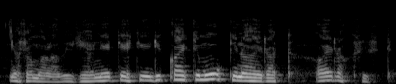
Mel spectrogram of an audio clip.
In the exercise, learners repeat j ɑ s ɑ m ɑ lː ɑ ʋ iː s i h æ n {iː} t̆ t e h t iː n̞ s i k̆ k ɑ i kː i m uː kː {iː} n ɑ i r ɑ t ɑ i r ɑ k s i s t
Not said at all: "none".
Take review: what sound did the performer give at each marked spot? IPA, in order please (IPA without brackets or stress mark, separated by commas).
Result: eː, i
